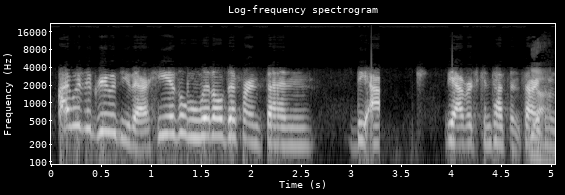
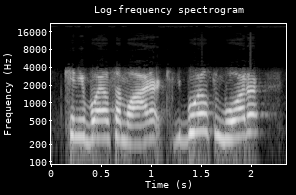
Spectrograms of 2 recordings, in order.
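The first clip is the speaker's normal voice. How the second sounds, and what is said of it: Bossy thick New York accent. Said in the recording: “He's got a thick New York accent ... it sounds super bossy ... It just sounds like you're directing someone”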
